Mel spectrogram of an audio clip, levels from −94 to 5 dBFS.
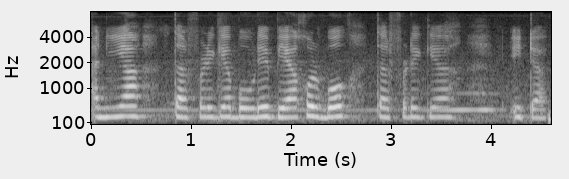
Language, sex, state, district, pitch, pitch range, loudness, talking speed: Bengali, female, Assam, Hailakandi, 245 Hz, 240-250 Hz, -17 LUFS, 115 wpm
